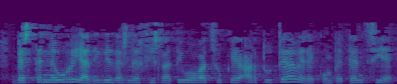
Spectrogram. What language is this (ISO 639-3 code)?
eus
